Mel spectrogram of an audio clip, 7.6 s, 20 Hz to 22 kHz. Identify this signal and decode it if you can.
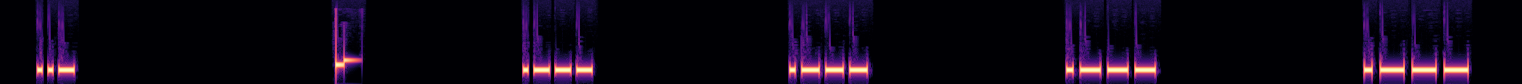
Morse code, heard as a keyed tone, about 40 wpm, spaced as for 8 wpm, 700 Hz. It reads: U JJJJ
